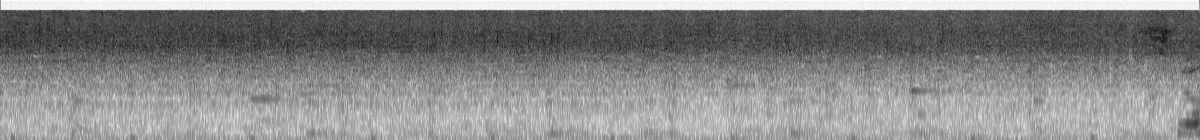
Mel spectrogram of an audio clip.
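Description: Tomato-purée masala sizzling steadily in an oiled frying pan over a low flame as it cooks down for the oil to separate, with a few light strokes of a wooden spatula. Soft background music plays underneath.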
